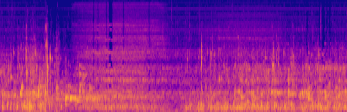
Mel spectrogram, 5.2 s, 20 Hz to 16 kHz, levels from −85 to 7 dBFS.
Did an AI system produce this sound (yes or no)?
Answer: no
